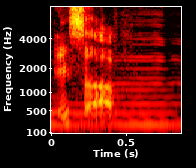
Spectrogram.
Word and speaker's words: Aesop: Aesop. Like Aesop. Aesop's fables. Correct. Is Yeah. it Aesop? Aesop? I always said There are Aesop. many pronunciations, Aesop being the... Most favored.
